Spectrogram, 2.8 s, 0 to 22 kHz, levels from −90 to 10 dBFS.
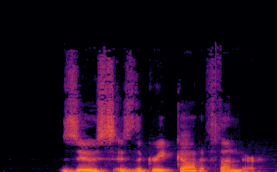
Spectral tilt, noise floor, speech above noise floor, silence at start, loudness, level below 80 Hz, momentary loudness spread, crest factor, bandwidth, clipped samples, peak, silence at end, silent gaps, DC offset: -5.5 dB/octave; -82 dBFS; 63 dB; 0.6 s; -20 LUFS; -56 dBFS; 8 LU; 16 dB; 16 kHz; under 0.1%; -4 dBFS; 0.25 s; none; under 0.1%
